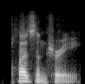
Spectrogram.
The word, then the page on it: pleasantry: American English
